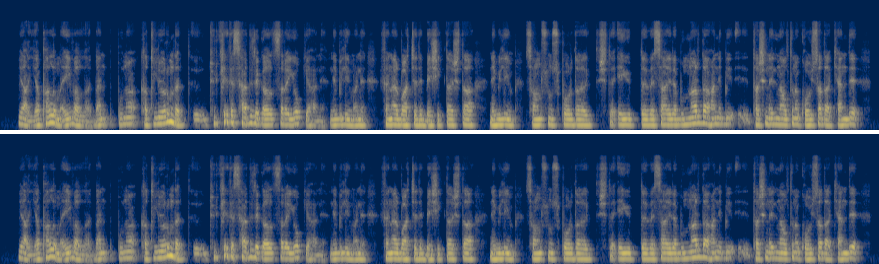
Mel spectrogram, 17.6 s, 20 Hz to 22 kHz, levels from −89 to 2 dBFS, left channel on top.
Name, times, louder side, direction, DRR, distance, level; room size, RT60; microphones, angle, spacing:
voice 1, 0.4-17.2, left 1 dB, 20° left, 0.3 m, -25 dB
2.4 x 2.0 x 2.5 m
head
